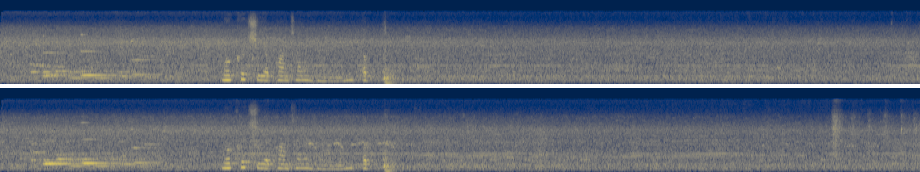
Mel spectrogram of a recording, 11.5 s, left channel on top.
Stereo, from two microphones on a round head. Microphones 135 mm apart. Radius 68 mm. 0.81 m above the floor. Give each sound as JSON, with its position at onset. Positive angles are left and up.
{"t": 0.4, "sound": "a ringtone", "side_deg": 65, "distance_m": 9.5}
{"t": 2.8, "sound": "a woman speaking", "side_deg": 45, "distance_m": 1.5}
{"t": 4.8, "sound": "knocking", "side_deg": 45, "distance_m": 1.5}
